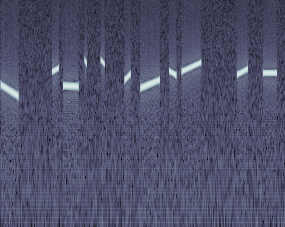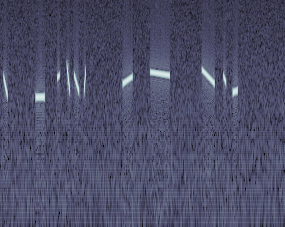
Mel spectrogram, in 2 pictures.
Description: Bird-like chirps. There is no code.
